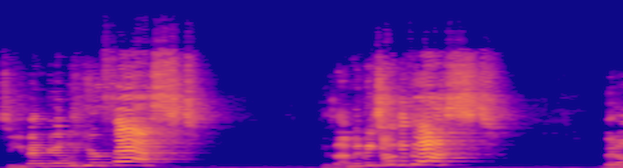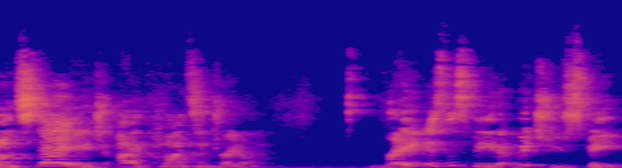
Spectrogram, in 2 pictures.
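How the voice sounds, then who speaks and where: A woman's high-pitched, raised, projected voice at a moderate pace, with very wide pitch swings, big swings in loudness, noticeable background noise and audible room echo. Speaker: drama teacher. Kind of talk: classroom lecture. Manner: loud, projecting.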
